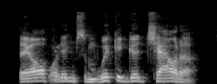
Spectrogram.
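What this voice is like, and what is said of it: Boston accent drifting toward Schwarzenegger. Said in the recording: “accent ... It went a little Arnold ... a little Arnold Schwarzenegger lives in Boston”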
